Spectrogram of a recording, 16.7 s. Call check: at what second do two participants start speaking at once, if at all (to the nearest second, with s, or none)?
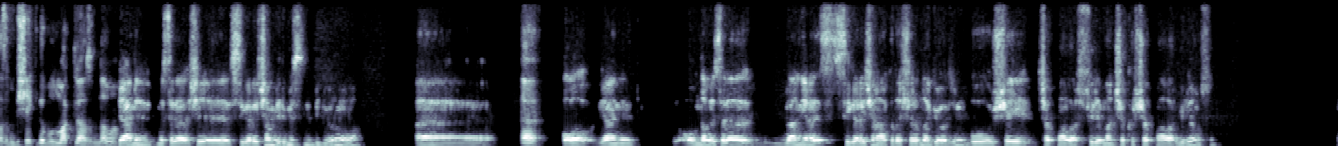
none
